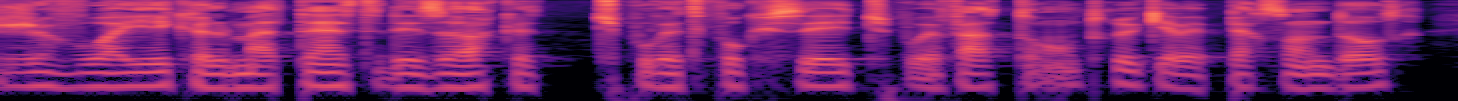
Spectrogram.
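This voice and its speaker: A man's very deep, low voice with a dark, mellow tone stays flat and monotone, sounding dry and close with no echo on a very clean recording with a silent background. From Quebec, arrived from Egypt aged 10. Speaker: tech company CEO. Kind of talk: casual chat.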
